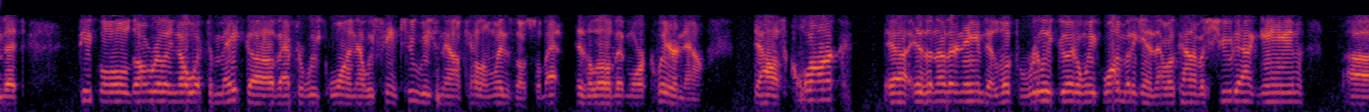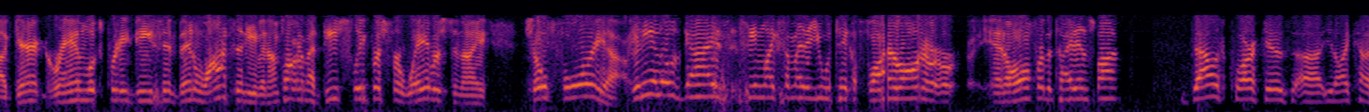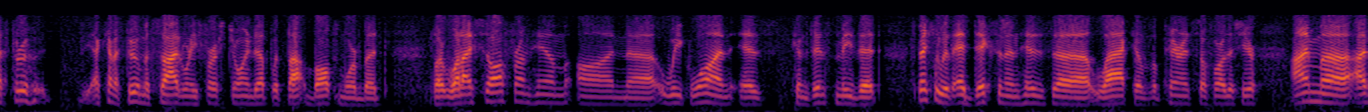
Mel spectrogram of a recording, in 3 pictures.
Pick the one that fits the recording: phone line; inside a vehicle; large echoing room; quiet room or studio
phone line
